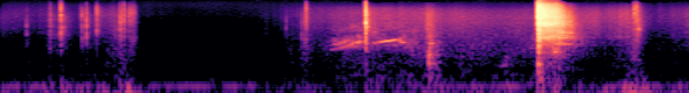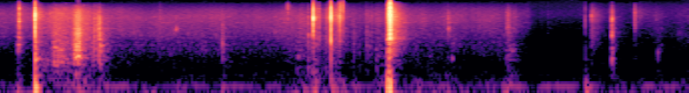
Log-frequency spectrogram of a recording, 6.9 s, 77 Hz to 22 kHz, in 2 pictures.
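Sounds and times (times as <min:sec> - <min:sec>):
feet shuffling: 0:01.6 - 0:06.1.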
